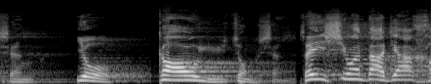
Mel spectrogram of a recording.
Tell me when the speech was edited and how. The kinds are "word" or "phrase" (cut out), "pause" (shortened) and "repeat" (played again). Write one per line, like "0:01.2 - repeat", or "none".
0:01.5 - pause
0:03.0 - pause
